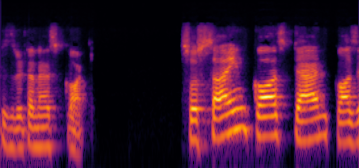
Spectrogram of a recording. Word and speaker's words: sine: the first one is sine. This function is pronounced as s right in short it is written as s i n. So don't read it as don't pronounce it as sin.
